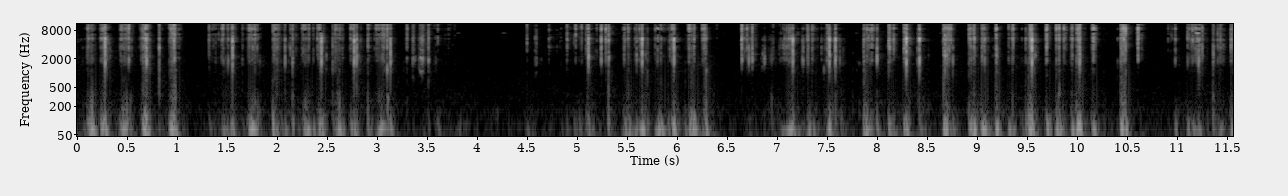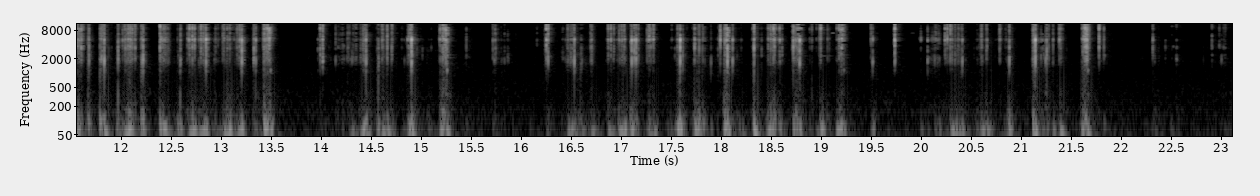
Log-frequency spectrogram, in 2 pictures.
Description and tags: Lock 1 - Raking 2
Lock being raked open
